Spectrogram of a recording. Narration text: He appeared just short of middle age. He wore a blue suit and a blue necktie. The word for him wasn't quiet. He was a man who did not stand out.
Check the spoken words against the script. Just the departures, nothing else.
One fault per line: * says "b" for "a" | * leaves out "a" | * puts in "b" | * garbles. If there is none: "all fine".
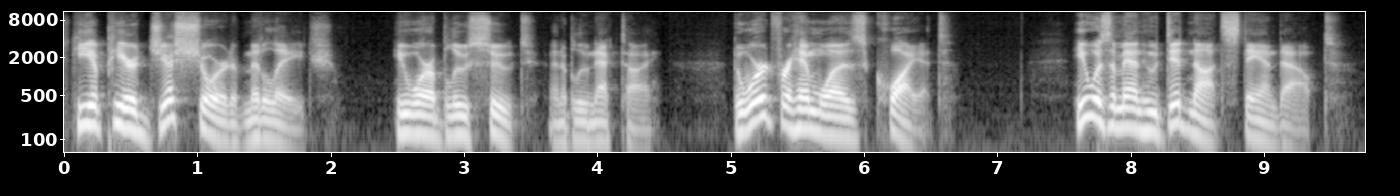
* says "was" for "wasn't"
